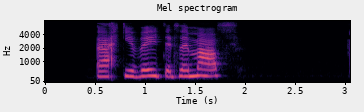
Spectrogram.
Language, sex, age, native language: Icelandic, male, 10, Icelandic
